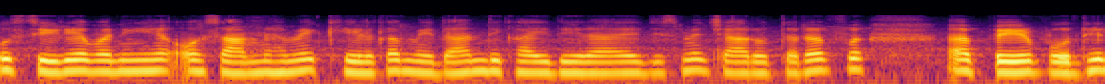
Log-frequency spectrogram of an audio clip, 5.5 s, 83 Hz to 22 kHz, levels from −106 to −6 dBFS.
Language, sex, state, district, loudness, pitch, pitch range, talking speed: Hindi, female, Uttar Pradesh, Hamirpur, -17 LUFS, 195 Hz, 185-210 Hz, 230 wpm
